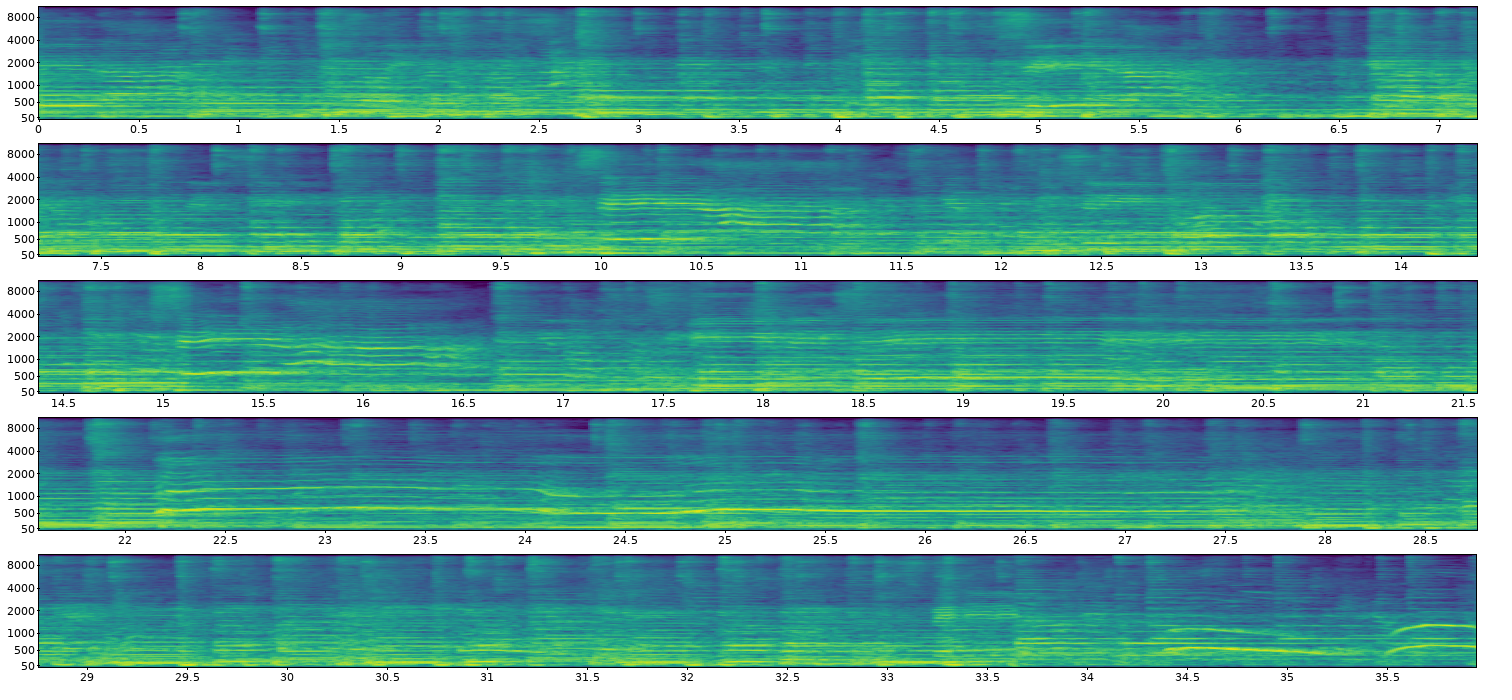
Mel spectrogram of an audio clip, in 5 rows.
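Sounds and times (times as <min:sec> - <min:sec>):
band playing melody: 0:00.0 - 0:35.9
person singing: 0:22.1 - 0:28.0, 0:32.9 - 0:35.9.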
